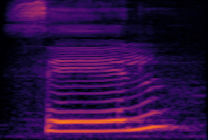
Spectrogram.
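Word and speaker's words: sale: सेल एस ए एम ई को क्या पढ़ेंगे?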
